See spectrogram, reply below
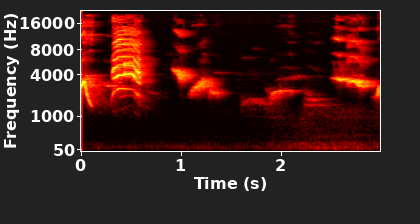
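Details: Oriental magpie-robin lure song meant to provoke other magpie-robins: a falling whistle, a loud buzzy harmonic burst, then separate sliding whistled notes between brief silences, ending in a high whistle.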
